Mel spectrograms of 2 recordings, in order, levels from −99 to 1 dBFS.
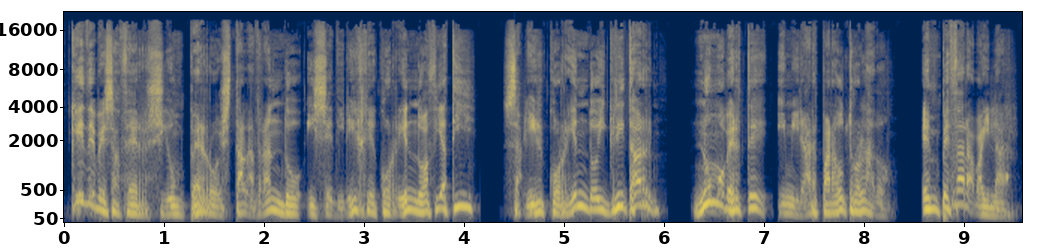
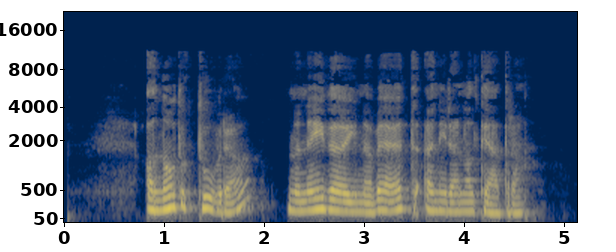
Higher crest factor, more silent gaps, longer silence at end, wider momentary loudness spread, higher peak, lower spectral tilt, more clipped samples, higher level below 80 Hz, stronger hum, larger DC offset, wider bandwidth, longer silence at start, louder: about the same, 20 dB vs 18 dB; first, 4.24-4.28 s, 6.05-6.20 s, 8.37-8.43 s, 8.51-8.57 s vs none; second, 0.1 s vs 0.5 s; second, 8 LU vs 12 LU; first, 0 dBFS vs -8 dBFS; second, -3.5 dB/octave vs -8 dB/octave; neither; about the same, -56 dBFS vs -60 dBFS; neither; neither; first, 19 kHz vs 11 kHz; second, 0.1 s vs 0.85 s; first, -19 LUFS vs -25 LUFS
